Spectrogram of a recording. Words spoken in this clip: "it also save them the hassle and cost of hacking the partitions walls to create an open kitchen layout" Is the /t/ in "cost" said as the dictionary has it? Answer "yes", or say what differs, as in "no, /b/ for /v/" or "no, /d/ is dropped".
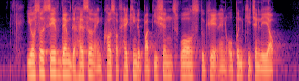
no, /t/ is dropped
